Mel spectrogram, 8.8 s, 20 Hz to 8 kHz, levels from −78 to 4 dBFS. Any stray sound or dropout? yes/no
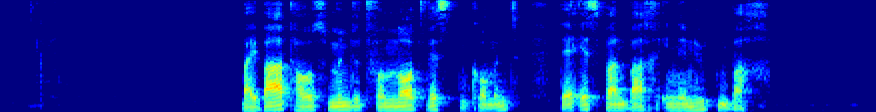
no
